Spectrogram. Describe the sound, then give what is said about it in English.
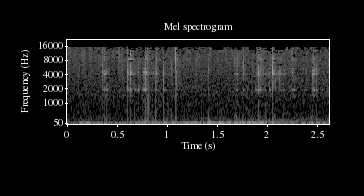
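A small glass honey jar clinks repeatedly, with light tapping and ringing chinks scattered irregularly over a soft rustle of handling, no voices present. “This glass honey jar, very sweet.”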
